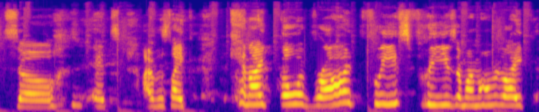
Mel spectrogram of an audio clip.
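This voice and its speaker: Giggly young woman, slightly high voice. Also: measured pace, no echo, soft background music. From Missouri, USA. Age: young adult. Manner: giggly and animated when telling stories. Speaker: student interviewee. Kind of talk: casual chat.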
